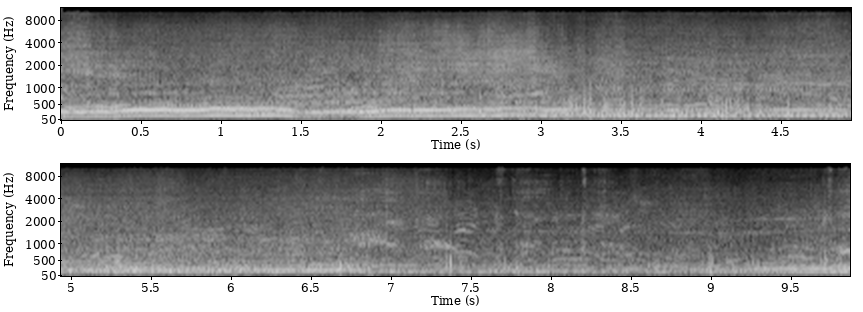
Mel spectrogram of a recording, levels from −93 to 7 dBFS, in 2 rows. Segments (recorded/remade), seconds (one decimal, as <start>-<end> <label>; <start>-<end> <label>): 0.0-2.8 remade; 2.8-5.1 recorded; 5.1-9.9 remade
